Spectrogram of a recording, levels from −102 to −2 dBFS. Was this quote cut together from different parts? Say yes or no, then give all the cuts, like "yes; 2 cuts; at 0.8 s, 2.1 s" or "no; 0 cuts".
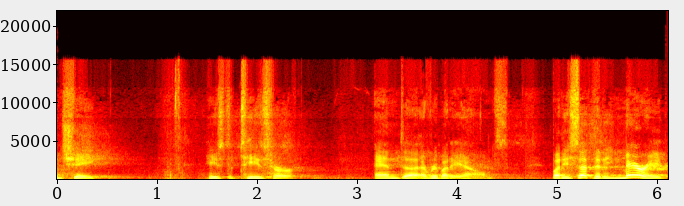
no; 0 cuts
